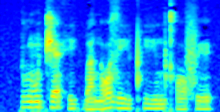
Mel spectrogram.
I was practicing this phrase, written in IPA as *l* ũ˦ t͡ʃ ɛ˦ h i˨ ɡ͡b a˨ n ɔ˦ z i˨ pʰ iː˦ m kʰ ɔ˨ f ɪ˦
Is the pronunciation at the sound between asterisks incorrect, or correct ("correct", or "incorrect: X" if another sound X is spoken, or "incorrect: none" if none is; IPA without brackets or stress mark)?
correct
